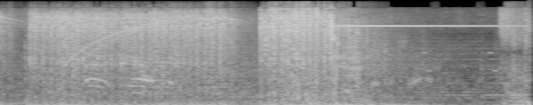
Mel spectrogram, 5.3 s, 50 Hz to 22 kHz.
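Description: Sci-fi gunfire and booming weapon blasts in the video game Mass Effect 2, a loud, continuous barrage of shots and explosions with a voice calling out over the battle.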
